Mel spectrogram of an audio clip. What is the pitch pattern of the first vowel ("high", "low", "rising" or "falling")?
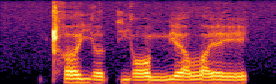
high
